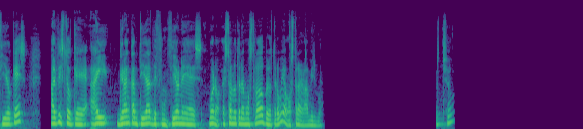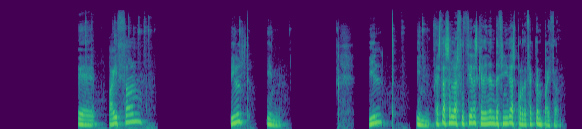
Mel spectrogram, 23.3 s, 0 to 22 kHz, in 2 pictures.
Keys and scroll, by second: 5.7-6.3 scroll up 1, 6.3-8.6 scroll up 1, 8.6 super+8, 9.8-10.9 typing, 10.9 Return, 12.8 typing, 13.9-18.1 typing, 19.6-20.5 typing.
